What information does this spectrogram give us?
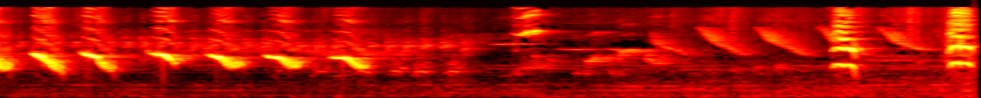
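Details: White-rumped shama song used to draw answers from other shamas: six loud downslurred whistles in even rhythm, then softer scattered high notes and sharp clicks.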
